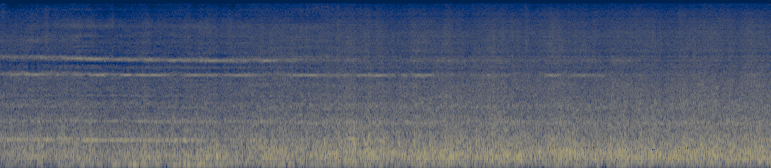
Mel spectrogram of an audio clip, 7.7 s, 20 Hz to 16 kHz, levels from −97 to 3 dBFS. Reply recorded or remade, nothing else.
remade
